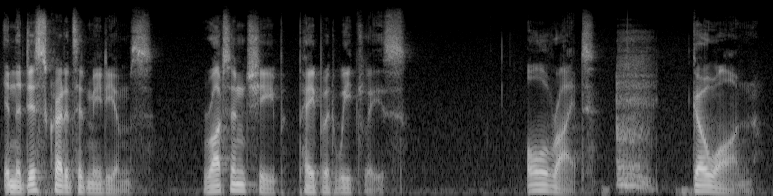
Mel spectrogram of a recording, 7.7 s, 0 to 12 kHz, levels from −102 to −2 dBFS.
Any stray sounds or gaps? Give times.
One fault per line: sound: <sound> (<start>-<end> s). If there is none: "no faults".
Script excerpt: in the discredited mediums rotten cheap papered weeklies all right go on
sound: throat clearing (6.1-6.6 s)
